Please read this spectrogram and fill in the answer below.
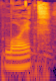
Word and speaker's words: Moretz: Moretz.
